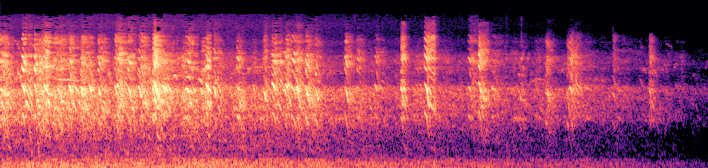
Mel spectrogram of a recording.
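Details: Jackdaw flock perched in a tree before the setting full moon, original sound: rapid overlapping sharp, harsh calls, about three per second, gradually fading and thinning out toward the end.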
